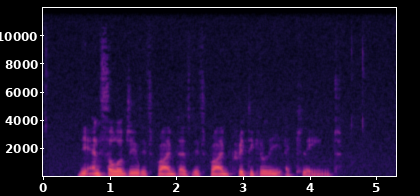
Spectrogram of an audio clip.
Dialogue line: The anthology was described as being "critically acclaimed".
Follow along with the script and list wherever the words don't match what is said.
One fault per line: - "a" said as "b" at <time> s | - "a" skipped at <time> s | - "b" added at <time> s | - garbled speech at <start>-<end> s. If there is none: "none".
- "was" skipped at 1.4 s
- "being" said as "described" at 2.2 s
